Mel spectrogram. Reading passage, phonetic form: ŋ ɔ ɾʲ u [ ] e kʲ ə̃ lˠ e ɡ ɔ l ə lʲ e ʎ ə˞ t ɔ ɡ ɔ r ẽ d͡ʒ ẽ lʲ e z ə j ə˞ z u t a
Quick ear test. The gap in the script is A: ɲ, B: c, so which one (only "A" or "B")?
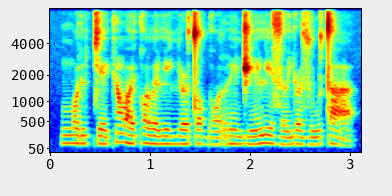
B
